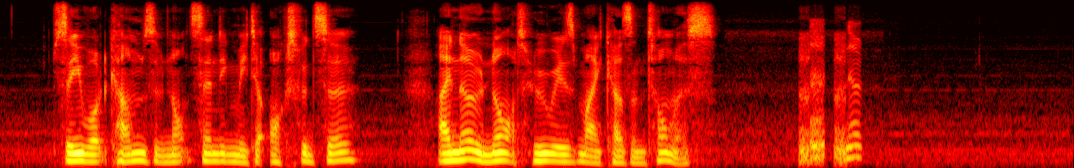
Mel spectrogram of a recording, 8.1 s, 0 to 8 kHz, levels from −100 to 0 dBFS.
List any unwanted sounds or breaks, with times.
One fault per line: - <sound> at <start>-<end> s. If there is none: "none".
- laugh at 6.0-6.5 s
